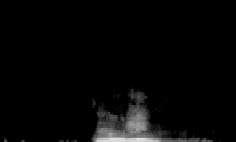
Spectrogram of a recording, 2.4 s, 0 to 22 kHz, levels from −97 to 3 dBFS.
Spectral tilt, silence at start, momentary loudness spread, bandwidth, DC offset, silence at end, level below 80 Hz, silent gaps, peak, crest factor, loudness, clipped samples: -9 dB/octave; 0.95 s; 16 LU; 4.8 kHz; under 0.1%; 0.8 s; -76 dBFS; none; -6 dBFS; 16 dB; -18 LUFS; under 0.1%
